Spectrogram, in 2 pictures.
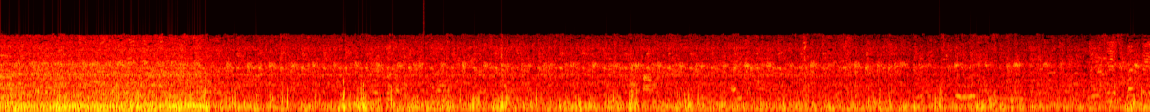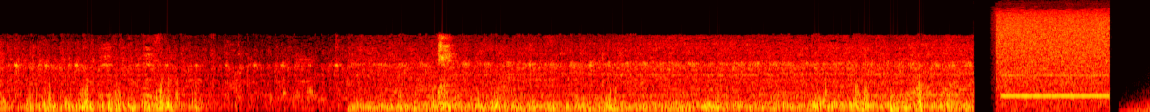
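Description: A tour boat's engine running steadily under way, heard from on board, with the sound dipping for a moment around the middle. Near the end it cuts off, and a steady electronic test-tone beep plays over colour bars.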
